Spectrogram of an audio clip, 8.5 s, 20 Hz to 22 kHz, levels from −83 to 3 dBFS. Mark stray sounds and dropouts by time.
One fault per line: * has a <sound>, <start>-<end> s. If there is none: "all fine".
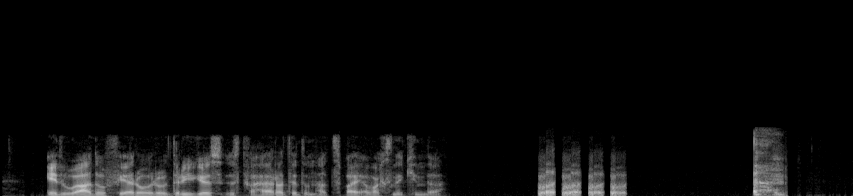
* has a laugh, 5.4-6.3 s
* has a cough, 7.5-7.9 s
